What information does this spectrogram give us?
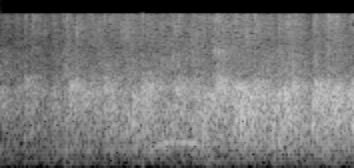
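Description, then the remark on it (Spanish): Sustained applause from a large audience, given as applause to the Lord, a dense, steady wash of clapping that stays loud throughout, with faint voices mixed in beneath it. “Dele otro aplauso al Señor.”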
